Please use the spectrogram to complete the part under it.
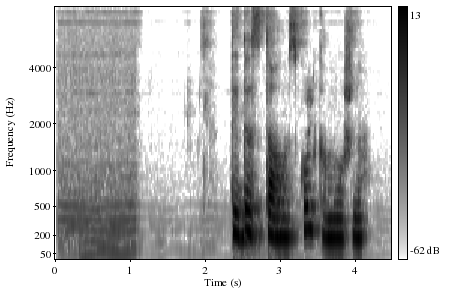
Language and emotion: Russian, angry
